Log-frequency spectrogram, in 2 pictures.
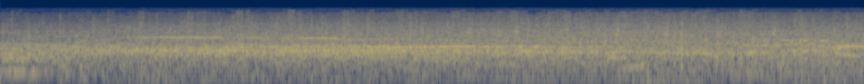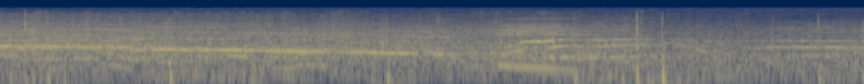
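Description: Arena crowd applauding and cheering, a steady wash of noise with voices rising and falling through it; it fades a little near the end.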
